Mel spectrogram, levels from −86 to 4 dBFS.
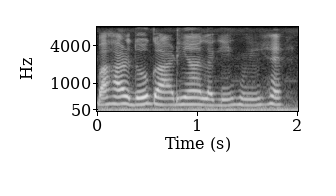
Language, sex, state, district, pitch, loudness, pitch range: Hindi, female, Jharkhand, Palamu, 235 Hz, -15 LUFS, 220-245 Hz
